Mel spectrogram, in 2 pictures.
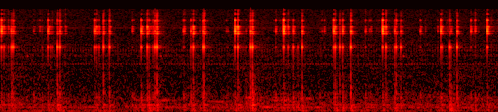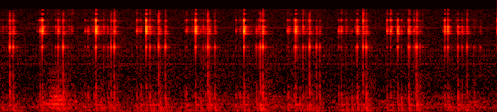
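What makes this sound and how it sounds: Long painted nails tap and click on the sides of an empty, ribbed, clear glass jar. The clicks are crisp, bright and high, arriving in quick, irregular bursts. Each one dies away almost instantly, with very little low end.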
